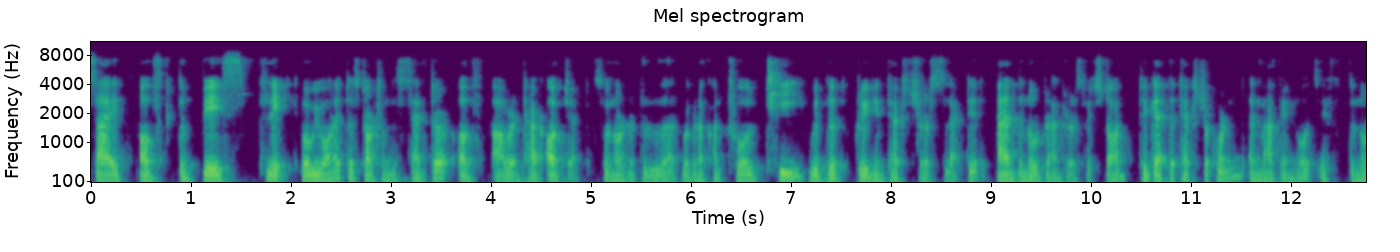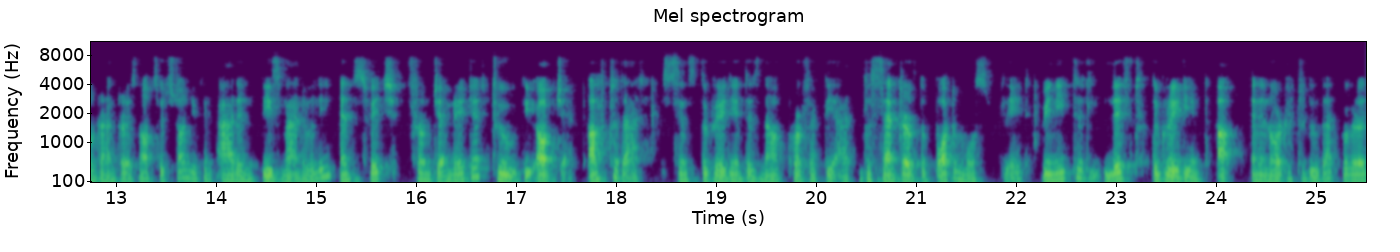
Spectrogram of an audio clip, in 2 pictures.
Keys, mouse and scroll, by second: 0.4 KP_0, 0.7-1.3 middle drag, 2.9-3.4 middle drag, 5.0 click, 5.7 click, 7.1 ctrl+t, 8.3 middle click, 10.8 click, 11.7 click, 15.5-16.7 drag, 18.4 middle click, 22.2-23.2 middle drag, 24.5-25.5 scroll up 6.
